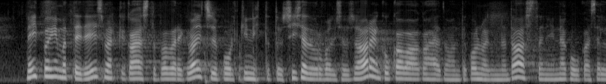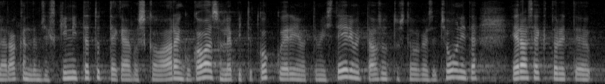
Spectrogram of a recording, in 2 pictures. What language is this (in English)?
Estonian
